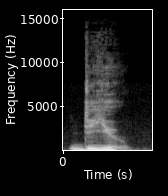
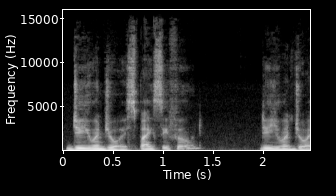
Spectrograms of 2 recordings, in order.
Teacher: we reduce the vowels in do you because the stress of the sentence is on enjoy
